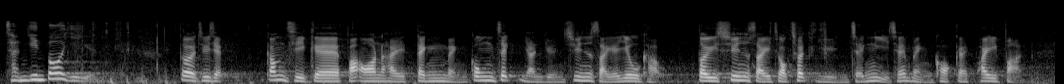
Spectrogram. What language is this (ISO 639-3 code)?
yue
